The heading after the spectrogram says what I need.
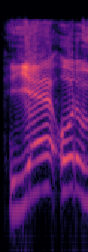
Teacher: यह और वह वर्ण का उच्चारण करते समय हमारी जीभ किसी मुखावयव को स्पर्श नहीं करती। यह और वह वर्ण का उच्चारण करते समय जीभ किसी भी मुखावयव को स्पर्श नहीं करती है, अर्थात इन दोनों वर्णों का उच्चारण करते समय जीभ को किसी प्रकार की क्रिया प्रतिक्रिया नहीं करनी पड़ रही। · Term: अर्ध स्वर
